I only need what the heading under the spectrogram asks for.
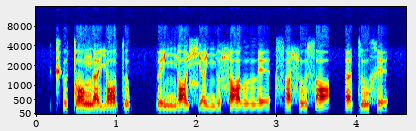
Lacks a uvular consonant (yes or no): yes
